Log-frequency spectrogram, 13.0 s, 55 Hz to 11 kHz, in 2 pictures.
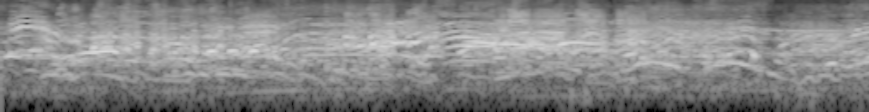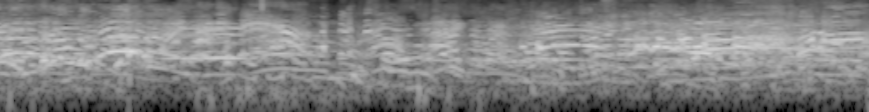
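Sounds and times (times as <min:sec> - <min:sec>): children chattering and calling out: 0:00.0 - 0:13.0.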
